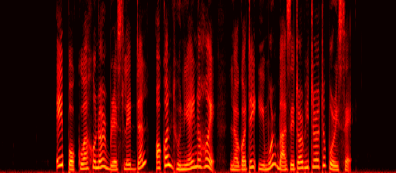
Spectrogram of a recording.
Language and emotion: Assamese, happy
